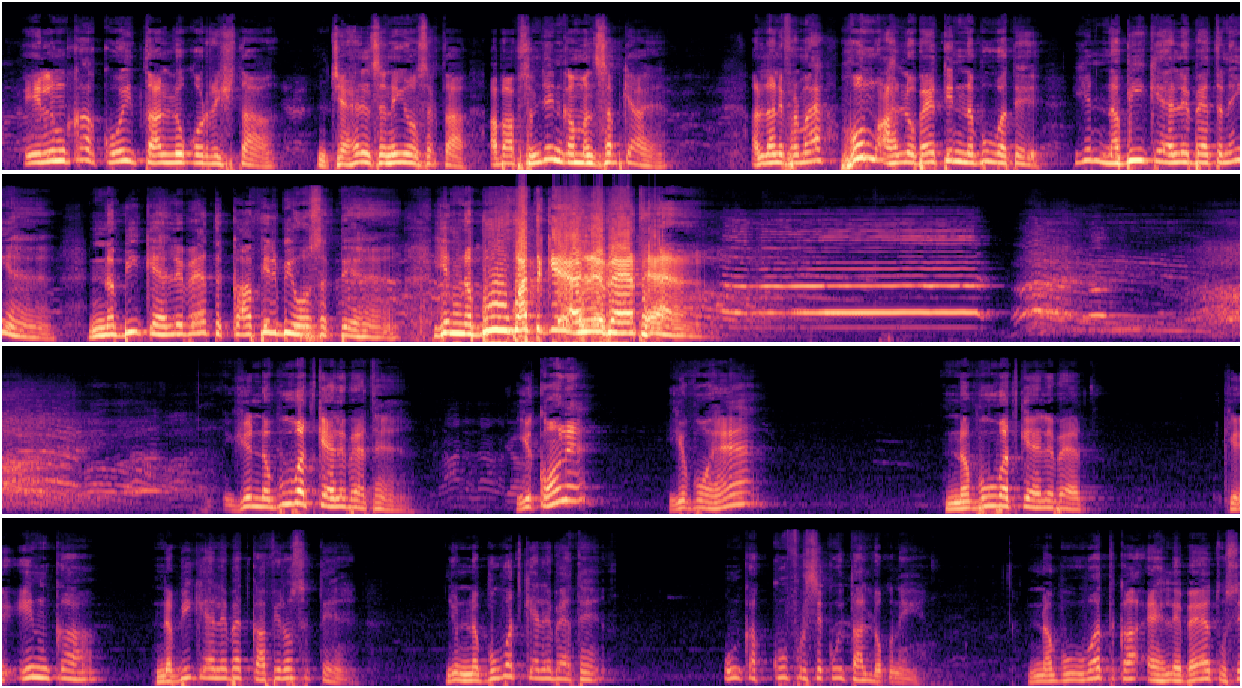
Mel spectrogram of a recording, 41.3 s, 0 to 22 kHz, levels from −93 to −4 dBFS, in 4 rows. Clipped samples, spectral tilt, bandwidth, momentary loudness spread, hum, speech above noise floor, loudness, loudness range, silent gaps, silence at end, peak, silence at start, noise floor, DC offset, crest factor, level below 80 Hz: under 0.1%; -6 dB/octave; 16 kHz; 21 LU; none; 53 dB; -14 LUFS; 20 LU; none; 0 s; 0 dBFS; 0.2 s; -66 dBFS; under 0.1%; 16 dB; -40 dBFS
